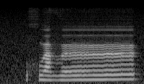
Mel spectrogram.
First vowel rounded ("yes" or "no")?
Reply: no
